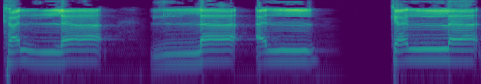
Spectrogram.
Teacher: makhrojnya La itu di ya ujung lidah ya bertemu dengan ee gusi depan ya bagian atas Kalla la Al Kalla di situ ada tasdid jadi ditahan ya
